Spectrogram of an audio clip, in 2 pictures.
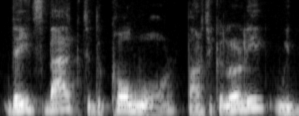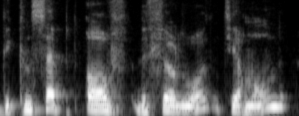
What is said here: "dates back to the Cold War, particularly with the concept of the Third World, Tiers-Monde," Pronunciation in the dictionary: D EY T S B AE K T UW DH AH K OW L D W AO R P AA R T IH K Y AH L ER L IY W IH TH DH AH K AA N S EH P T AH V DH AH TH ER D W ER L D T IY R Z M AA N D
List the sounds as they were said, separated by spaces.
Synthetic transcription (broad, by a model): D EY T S B AE K T UW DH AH K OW L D W AO R P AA R T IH K Y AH L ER L IY W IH DH AH K AA N S EH P T AH V DH AH TH ER D W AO D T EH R M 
